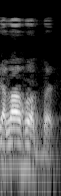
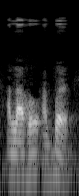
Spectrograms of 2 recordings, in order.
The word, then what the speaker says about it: Allahu Akbar: Even though some people these days pronounce it as 2 different words with a break, Allahu Akbar, it's supposed to be 1 word, but when you say it as 2 words, the impact changes.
